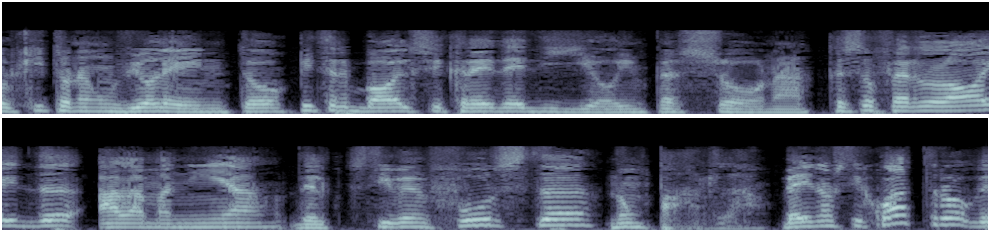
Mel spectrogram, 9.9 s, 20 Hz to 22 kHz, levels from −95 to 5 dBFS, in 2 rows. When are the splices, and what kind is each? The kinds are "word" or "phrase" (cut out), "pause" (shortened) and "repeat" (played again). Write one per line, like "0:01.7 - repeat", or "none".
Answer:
0:06.6 - word

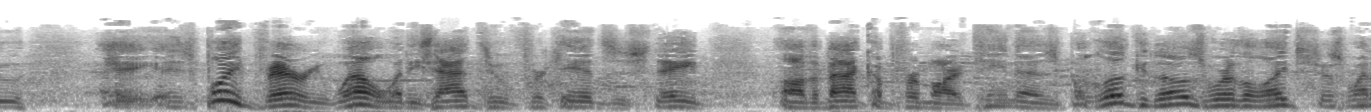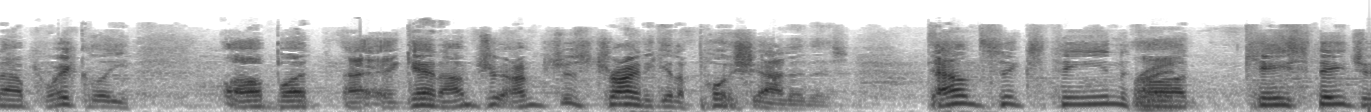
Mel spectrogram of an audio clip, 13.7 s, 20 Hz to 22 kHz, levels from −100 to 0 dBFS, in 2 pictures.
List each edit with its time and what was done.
0:05.8 - phrase
0:07.0 - word
0:12.5 - word

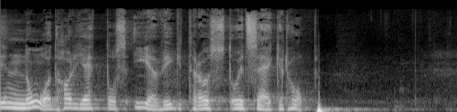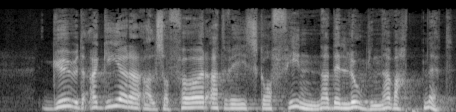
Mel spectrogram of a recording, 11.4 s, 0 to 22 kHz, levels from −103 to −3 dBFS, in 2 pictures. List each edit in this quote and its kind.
none

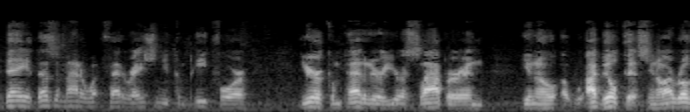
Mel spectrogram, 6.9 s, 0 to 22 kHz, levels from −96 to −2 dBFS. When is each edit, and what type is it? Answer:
none

